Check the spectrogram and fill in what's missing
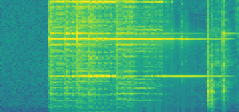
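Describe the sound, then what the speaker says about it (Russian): A bright notification bell chimes loudly and alone, its ringing tone sustaining for over a second before a quick second chime near the end. "Нажимаем на колокольчик,"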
